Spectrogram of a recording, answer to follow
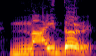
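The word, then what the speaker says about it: neither: नाइदर या इसको pronounce हम नीदर भी करते हैं। नीदर या नाइदर दोनों ठीक होते हैं।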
